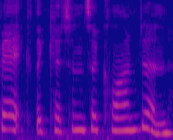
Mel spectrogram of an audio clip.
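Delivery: ordinary delivery, nothing marked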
